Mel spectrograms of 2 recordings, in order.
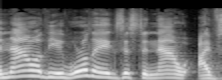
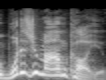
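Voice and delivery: pointed question; 10 semitones higher than usual. Retold or imitated. Host's own retold question.

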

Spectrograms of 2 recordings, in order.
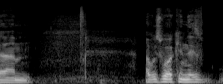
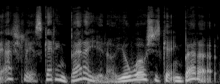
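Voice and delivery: Welsh friends; 8 semitones higher, faster than usual. Retold or imitated. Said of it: "all my Welsh friends were going".

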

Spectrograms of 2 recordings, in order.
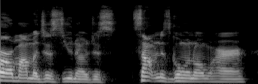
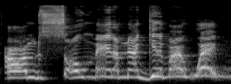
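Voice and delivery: high-pitched, hammed-up tantrum yell; mock angry outburst; 5 dB louder than usual. Retelling Pearl's moments of outbursts, high mock tantrum. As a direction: blow up like someone throwing a tantrum. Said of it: "outbursts when she's like".

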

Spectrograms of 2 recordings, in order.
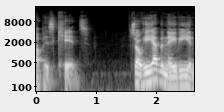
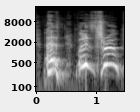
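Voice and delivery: high, slow, laughing insistence; 4 dB louder, much slower than usual. Real, not acted. Host amused at himself, laughing high voice. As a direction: insist while still laughing.

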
